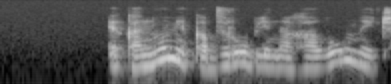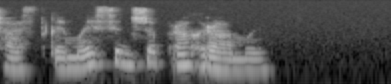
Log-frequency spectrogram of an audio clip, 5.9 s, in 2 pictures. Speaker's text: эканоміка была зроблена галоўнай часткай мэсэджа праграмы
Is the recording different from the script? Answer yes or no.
yes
